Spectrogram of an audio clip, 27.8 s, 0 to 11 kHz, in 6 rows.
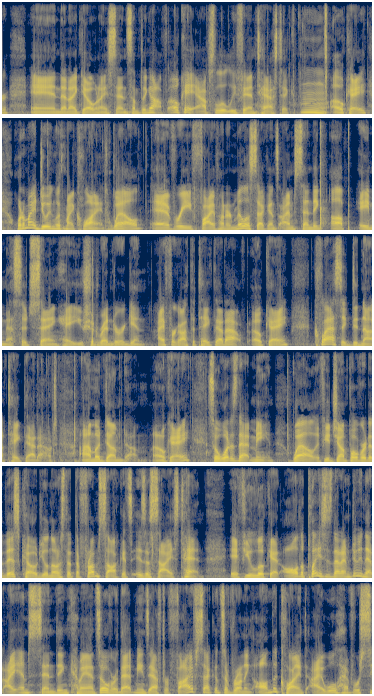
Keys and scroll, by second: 1.8-4.0 typing, 4.4 ctrl+s, 5.0 ctrl+h, 5.3-7.0 typing, 14.4-16.7 typing, 15.2 ctrl+t, 17.3 ctrl+s, 19.6-21.3 typing, 20.2 ctrl+c, 22.3 typing.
